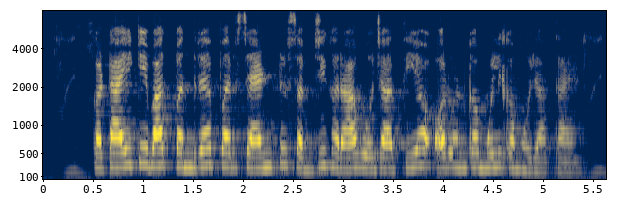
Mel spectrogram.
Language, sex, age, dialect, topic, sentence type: Hindi, female, 18-24, Kanauji Braj Bhasha, agriculture, statement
